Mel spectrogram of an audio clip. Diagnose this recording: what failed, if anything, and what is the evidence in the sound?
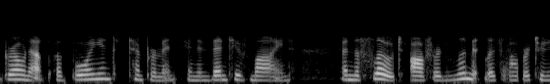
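The codec stage is at fault: the speech has passed through the iLBC codec, which fits its 15.2 kbps mode with 20 ms frames. The line band runs from 250 Hz to 3.5 kHz, so everything above is missing, and the plainly audible coding damage gives the speech a rough, synthetic texture.

At the network stage, lost iLBC frames cause three brief gaps: at 0.36 s, 2.64–2.71 s and 5.04–5.12 s. The first fits one lost 20 ms frame, and the later two fit about 60 ms each. The decoder fills each gap by repeating the last pitch cycle with noise, heard as a held buzzy vowel, and the voice is right again almost at once afterwards.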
